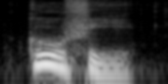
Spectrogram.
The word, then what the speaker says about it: Goofy: Das Wort Goofy wird Goofy ausgesprochen.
